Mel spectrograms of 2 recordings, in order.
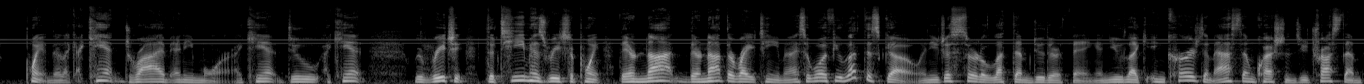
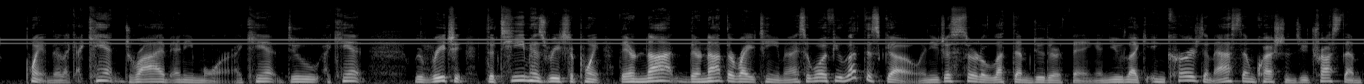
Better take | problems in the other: first | high-pitched whine; loud; throughout; 3 kHz, 9 dB below the speech; faint in the first

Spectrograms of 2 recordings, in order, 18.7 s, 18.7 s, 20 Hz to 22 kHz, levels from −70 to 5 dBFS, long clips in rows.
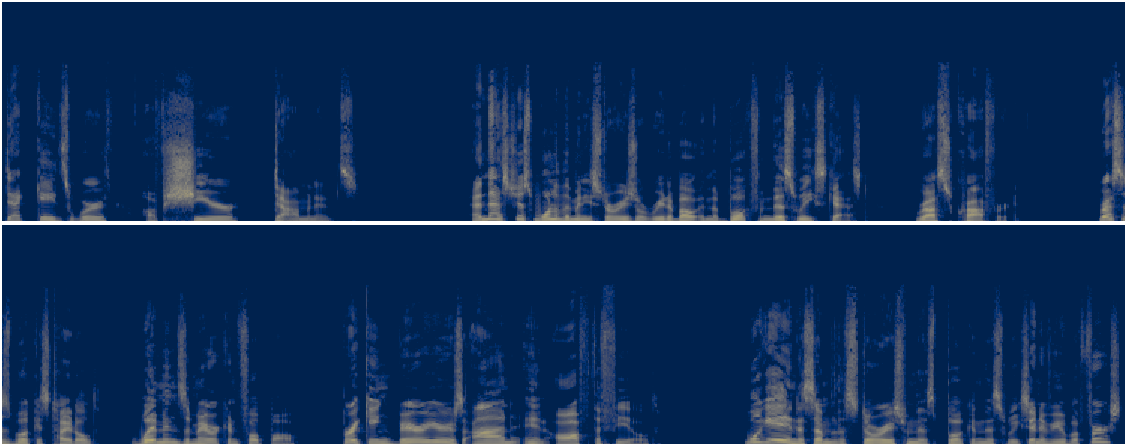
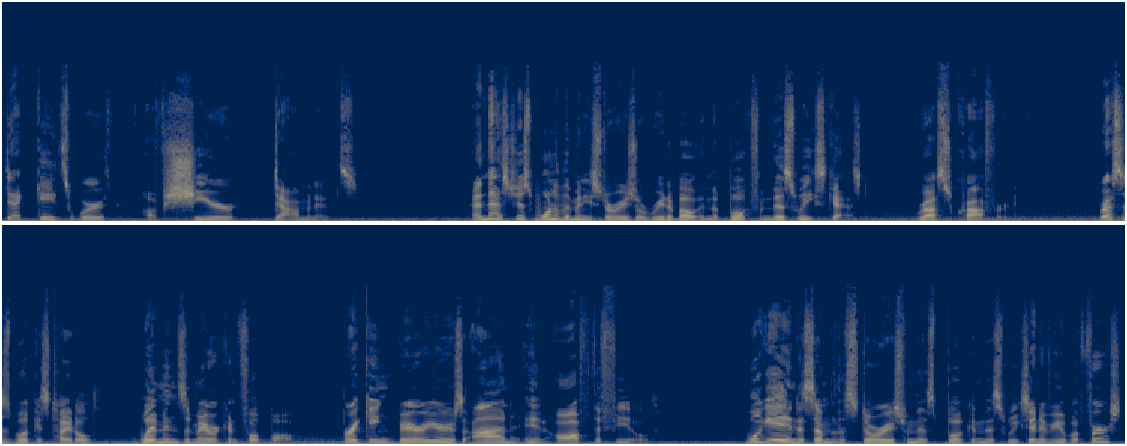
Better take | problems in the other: first | low rumble; faint; throughout; 25 dB below the speech

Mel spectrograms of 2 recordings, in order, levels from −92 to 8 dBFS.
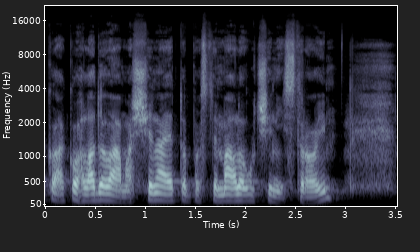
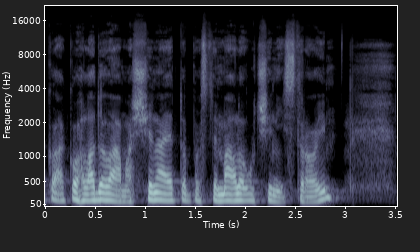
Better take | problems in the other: second | thin; very; fading below 400 Hz

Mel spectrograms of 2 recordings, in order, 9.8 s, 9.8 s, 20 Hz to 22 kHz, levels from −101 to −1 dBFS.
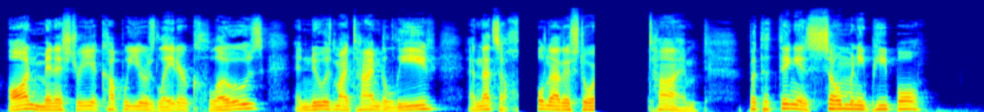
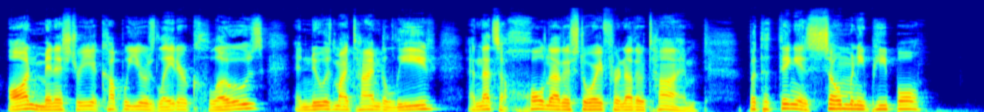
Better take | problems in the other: second | audio cutting out; at 5 s and at 6 s for 0.5 s

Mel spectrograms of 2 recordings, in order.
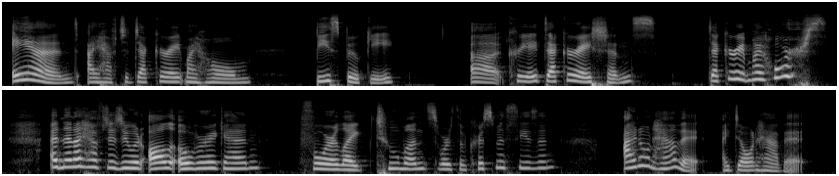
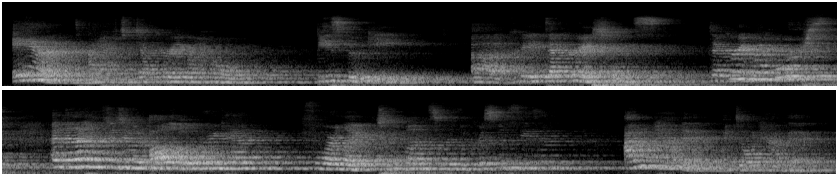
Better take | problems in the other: first | off-mic speech; far // room echo; strong; dies away in 2.6 s

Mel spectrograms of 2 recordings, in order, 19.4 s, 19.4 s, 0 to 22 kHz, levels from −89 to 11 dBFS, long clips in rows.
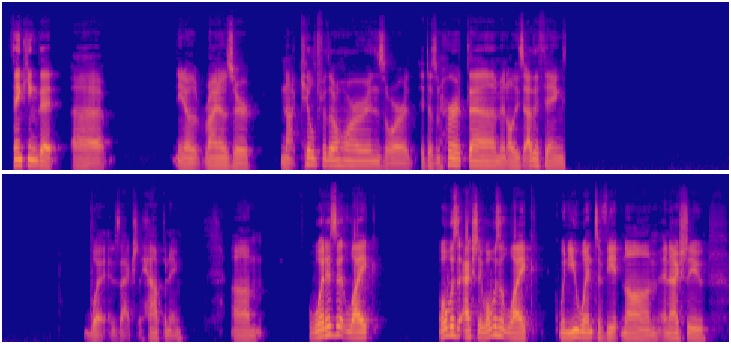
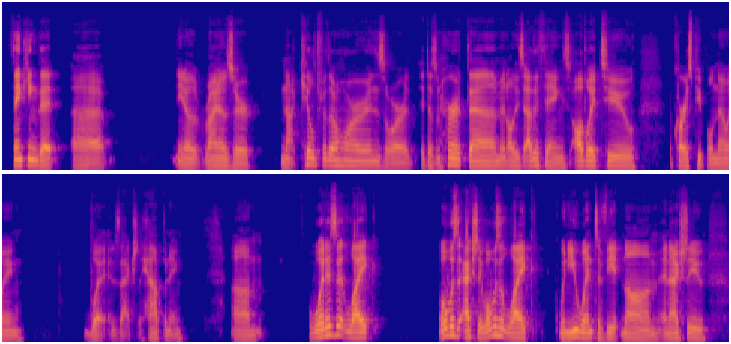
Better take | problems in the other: second | audio cutting out; at 7.5 s for 3 s

